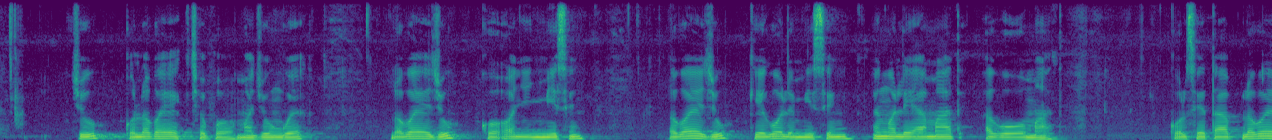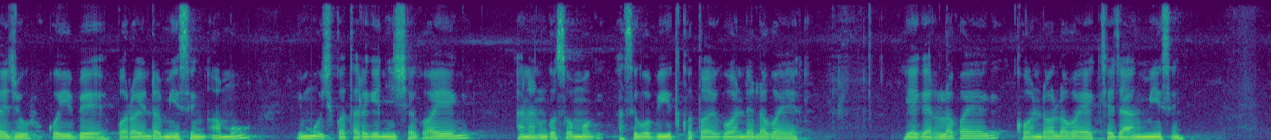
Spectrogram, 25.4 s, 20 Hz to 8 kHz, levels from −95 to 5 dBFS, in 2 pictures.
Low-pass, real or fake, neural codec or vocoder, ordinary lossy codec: none; real; none; none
